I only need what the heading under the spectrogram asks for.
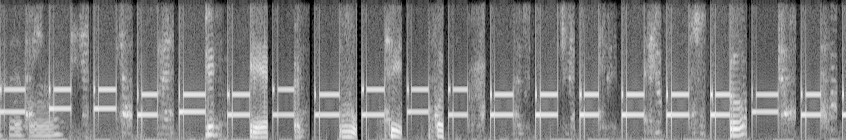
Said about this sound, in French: Monsieur, il y a le clavier de vos téléphones se compose. Je ne fais qu'entendre ça.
